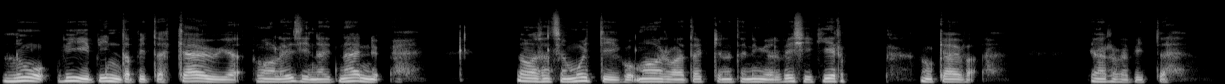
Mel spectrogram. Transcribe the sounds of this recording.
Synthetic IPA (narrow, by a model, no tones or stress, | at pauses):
nuːviːpind̪̥ɑpit̪ːehkæyjæmɑolees̬inæjd̪̥nænːy | nolesɑnt̪semut̪ʲːikṵmɑrvɑt̪ːækːinet̪ːenimiolʲve̞sʲikirpː | nuːkæyvæ̰ | jærvepit̪ːeh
